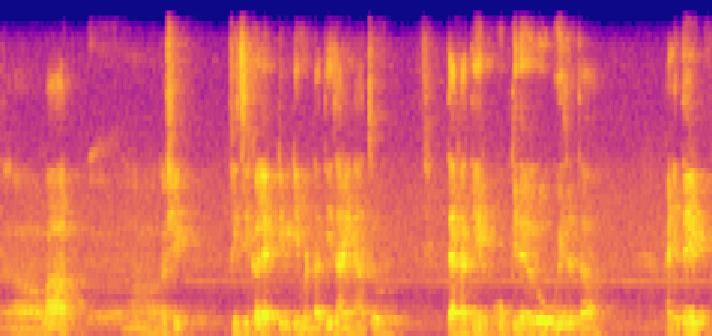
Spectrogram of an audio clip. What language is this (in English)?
Konkani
